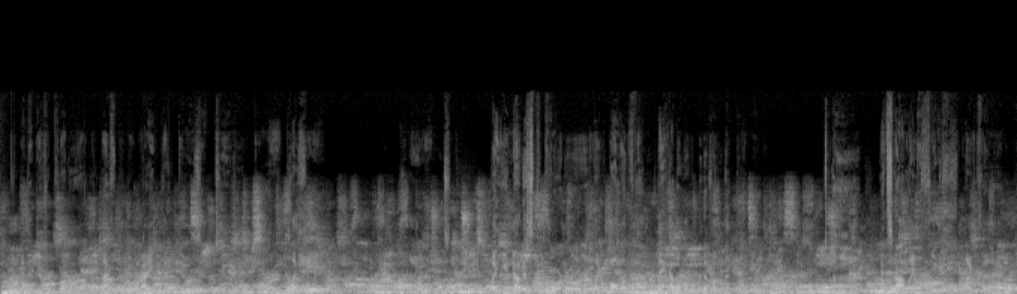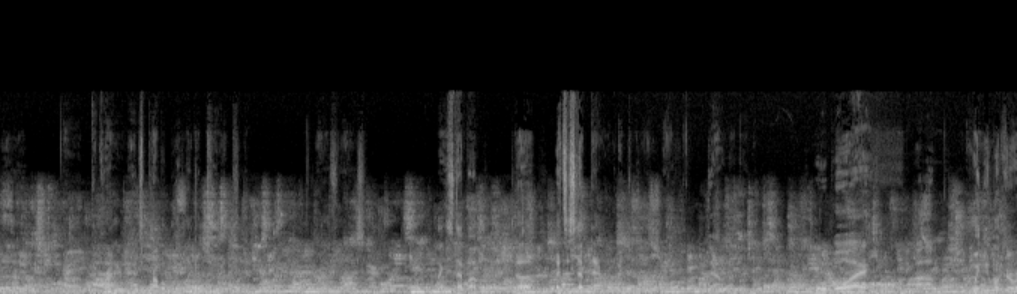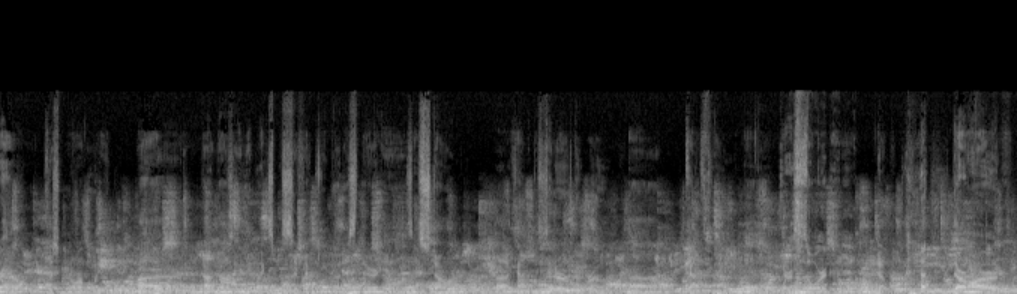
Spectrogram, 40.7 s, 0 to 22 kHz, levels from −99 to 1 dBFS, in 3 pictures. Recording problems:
chatter from many people; very loud; throughout; 5 dB above the speech

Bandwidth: 15 kHz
